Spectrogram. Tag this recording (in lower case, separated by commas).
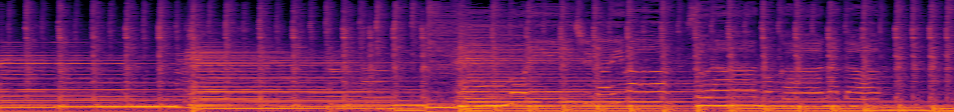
guitar, music, strum, musical instrument, plucked string instrument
